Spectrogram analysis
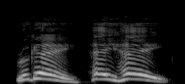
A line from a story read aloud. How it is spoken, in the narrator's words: he shouted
